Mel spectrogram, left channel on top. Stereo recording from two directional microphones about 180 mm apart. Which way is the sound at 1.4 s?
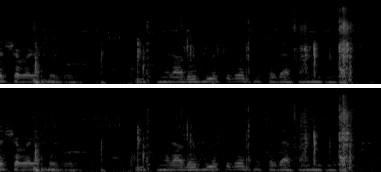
10° left (ahead or behind).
